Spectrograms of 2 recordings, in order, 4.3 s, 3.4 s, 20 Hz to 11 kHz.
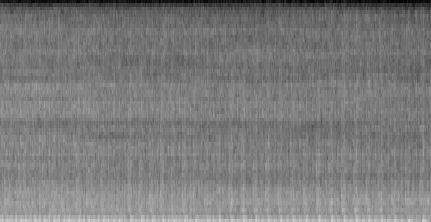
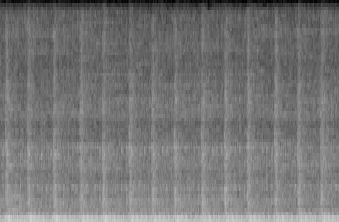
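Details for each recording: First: Suzuki Satria F150 that had refused to rev, running after a ground wire was run straight to the engine: it ticks over with a steady pulse, then revs cleanly and freely without stumbling or cutting out. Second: Suzuki Satria F150: single cylinder putters at a steady idle and won't rev though the throttle is opened; also sometimes very hard to start. Owner suspects about 90% ignition, valves less likely.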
